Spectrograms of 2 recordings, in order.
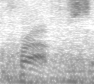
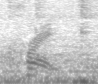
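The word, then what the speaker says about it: crêpes: to make yeah and they're French right that's why they're pronounced creps and not crepe because that's the paper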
